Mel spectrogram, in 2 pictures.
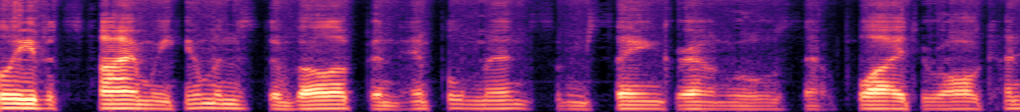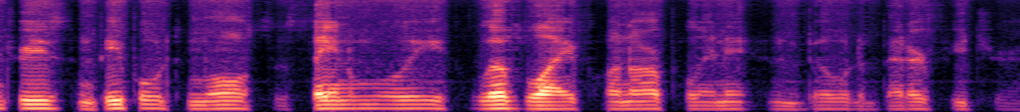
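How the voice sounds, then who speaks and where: A man with an American accent talks at a moderate pace with hardly any pauses, his fairly low voice monotone and flat. The recording is dry and close with no echo, and his loudness swings widely. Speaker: political blogger. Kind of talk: reading aloud; video monologue. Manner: halting.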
